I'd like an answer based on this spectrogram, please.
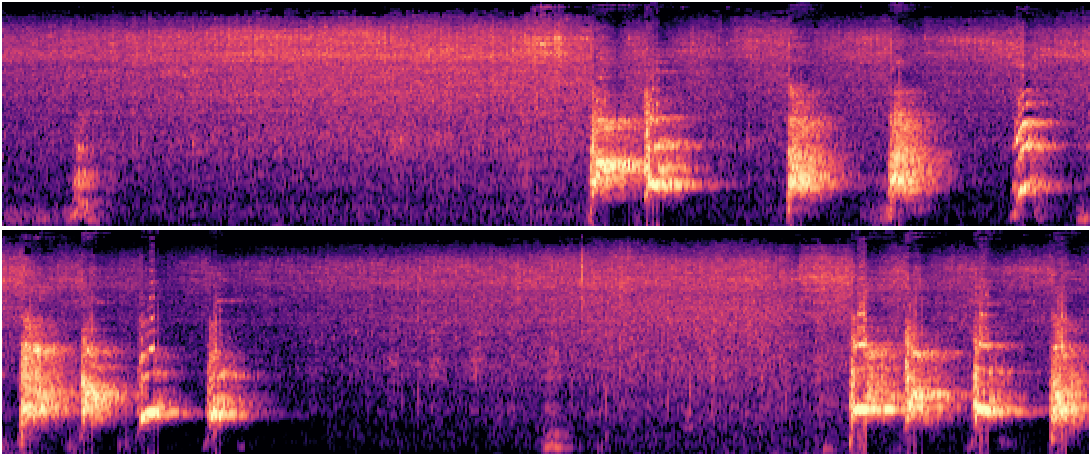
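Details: Two Cavalier King Charles Spaniels barking while chasing a new toy train around a Christmas tree: a lone faint yip, then a rapid burst of sharp, high barks, a pause with a soft whine, and another quick volley.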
